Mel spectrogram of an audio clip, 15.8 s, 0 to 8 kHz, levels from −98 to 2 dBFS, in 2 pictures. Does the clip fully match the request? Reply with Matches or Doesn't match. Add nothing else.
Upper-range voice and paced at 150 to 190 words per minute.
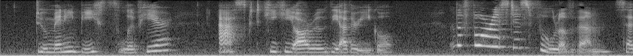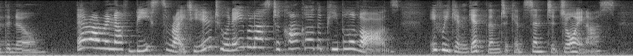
Matches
